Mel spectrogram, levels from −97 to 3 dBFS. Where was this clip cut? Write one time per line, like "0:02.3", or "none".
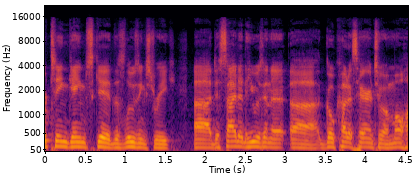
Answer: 0:01.8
